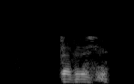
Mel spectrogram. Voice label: Mesa PD Central Dispatch

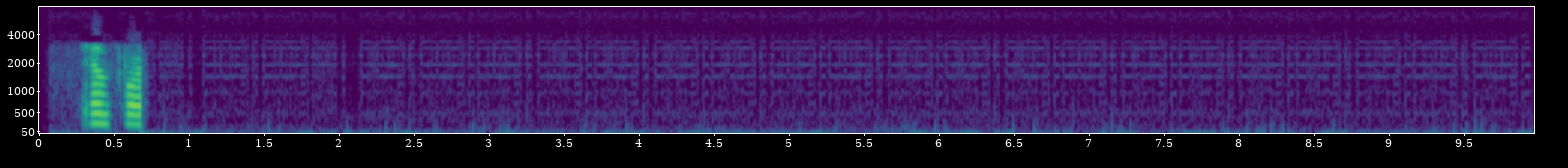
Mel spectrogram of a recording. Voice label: Security, scanner audio

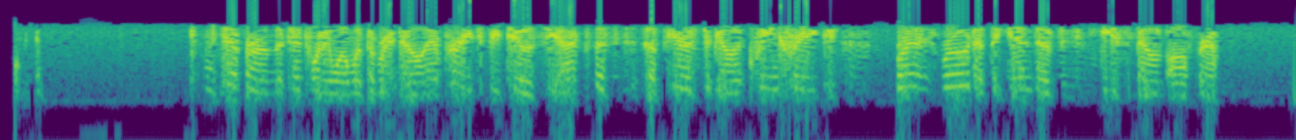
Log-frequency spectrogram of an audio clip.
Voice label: Highway Patrol, scanner; DPS EAST; Dist 18 Phoenix Metro South Area

